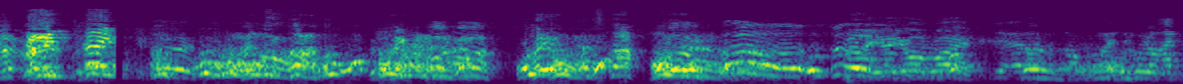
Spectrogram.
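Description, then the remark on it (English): The dog King snarls and growls ferociously while attacking a man, its noise tangled with the man's panicked shouting and cries in a loud, continuous struggle. “The dog way, my friend.”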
